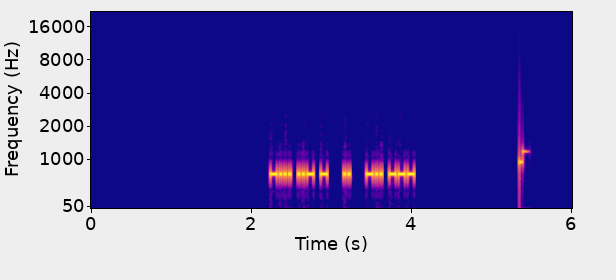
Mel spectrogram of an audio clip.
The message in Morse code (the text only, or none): BUT I DO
